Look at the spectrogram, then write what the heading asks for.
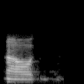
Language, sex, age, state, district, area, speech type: Tamil, male, 18-30, Tamil Nadu, Tiruppur, rural, conversation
